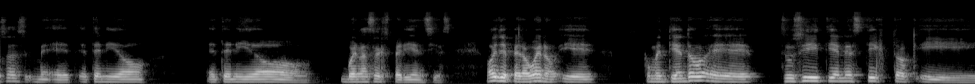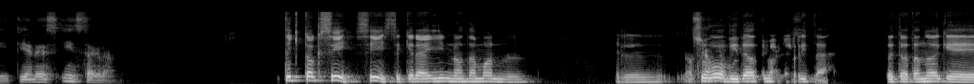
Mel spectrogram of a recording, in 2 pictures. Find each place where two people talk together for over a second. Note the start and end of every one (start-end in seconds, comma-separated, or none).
16.6-17.9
